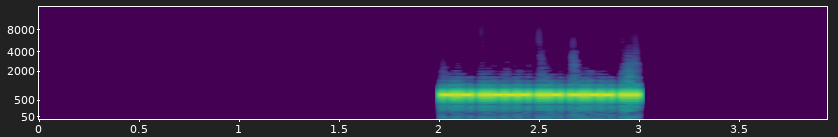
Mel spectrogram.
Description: Morse code, heard as a keyed tone, about 70 wpm, 700 Hz. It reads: K2UYS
